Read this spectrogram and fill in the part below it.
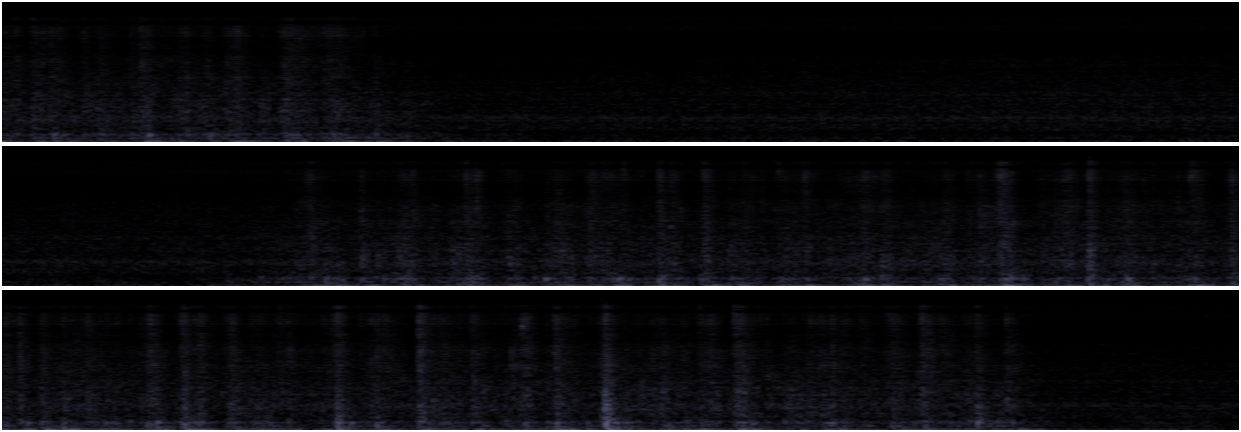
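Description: Wet laundry tumbles and sloshes inside a washing machine drum.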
